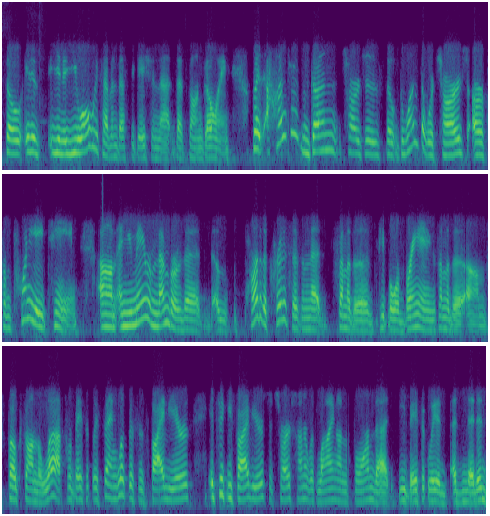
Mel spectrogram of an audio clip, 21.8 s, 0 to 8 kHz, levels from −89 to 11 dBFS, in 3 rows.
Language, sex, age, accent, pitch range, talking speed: English, female, 40-59, American, 155-210 Hz, 205 wpm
